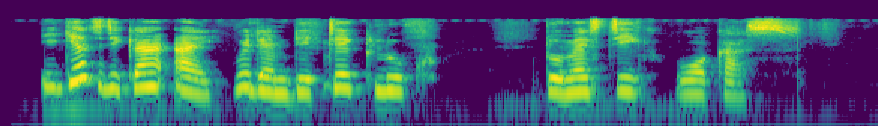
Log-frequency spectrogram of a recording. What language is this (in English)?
Nigerian Pidgin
